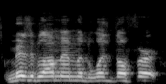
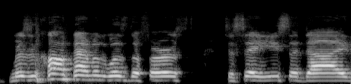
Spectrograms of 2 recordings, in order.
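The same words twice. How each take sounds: First: Imitating Damon's accent, lightly put on; mock accent. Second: Said in the usual way. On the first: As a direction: slip into his accent for the name. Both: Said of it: "he's got that accent".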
